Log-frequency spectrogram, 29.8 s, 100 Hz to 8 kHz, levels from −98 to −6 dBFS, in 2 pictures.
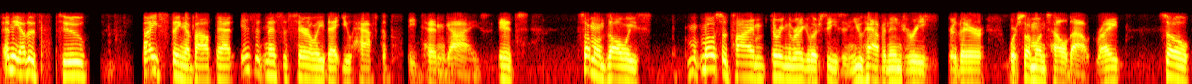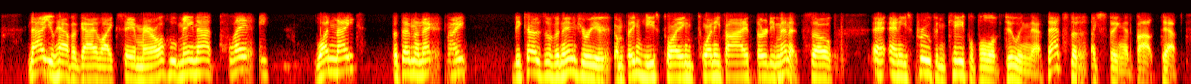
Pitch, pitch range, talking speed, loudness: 145 Hz, 130-165 Hz, 170 wpm, -21 LUFS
